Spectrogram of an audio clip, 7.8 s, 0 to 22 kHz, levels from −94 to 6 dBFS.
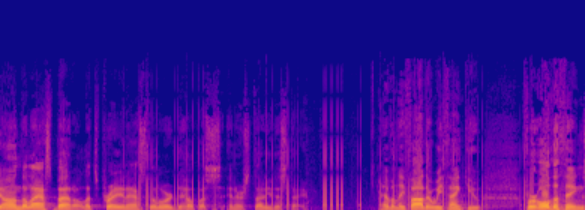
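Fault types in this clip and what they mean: Train of clicks: uneven ticking, about 10.7 clicks per second from 1.65 to 7.0 s, peaking about 5 dB above the sound, likely from electrical interference.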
